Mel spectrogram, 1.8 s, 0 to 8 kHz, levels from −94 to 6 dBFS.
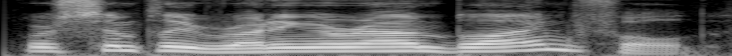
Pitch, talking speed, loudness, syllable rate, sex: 165 Hz, 165 wpm, -13 LUFS, 6.5 syllables/s, male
